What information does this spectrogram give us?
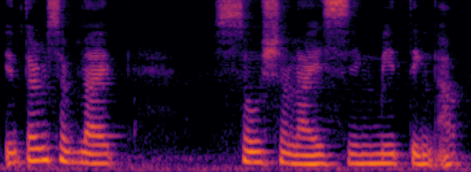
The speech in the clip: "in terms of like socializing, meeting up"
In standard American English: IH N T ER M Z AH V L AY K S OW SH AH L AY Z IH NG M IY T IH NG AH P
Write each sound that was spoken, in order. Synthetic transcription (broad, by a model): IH N T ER M S AH V L AY K S OW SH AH L AY S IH NG M IY T IH NG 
